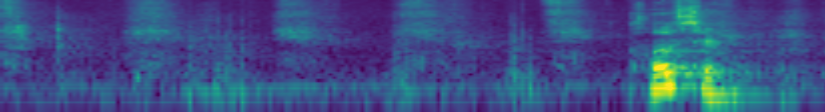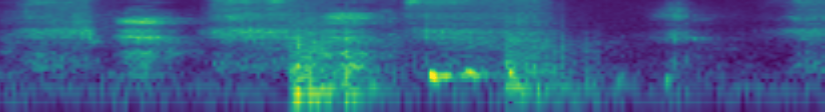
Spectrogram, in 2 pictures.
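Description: A toddler blows out candles in short puffs.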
